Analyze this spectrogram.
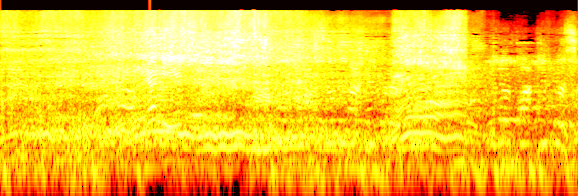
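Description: A motorcycle engine revs loudly.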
